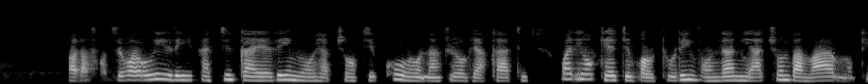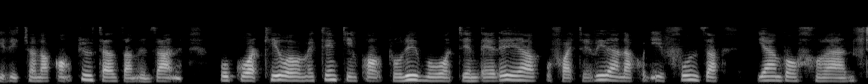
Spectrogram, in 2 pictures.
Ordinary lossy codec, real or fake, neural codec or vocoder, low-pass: MP3, 24 kbps; fake; codec, 16 kHz, 0.5 kbps, FunCodec, trained on LibriTTS, 25 frames a second; 7.2 kHz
